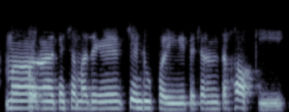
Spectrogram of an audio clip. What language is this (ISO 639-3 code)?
mar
